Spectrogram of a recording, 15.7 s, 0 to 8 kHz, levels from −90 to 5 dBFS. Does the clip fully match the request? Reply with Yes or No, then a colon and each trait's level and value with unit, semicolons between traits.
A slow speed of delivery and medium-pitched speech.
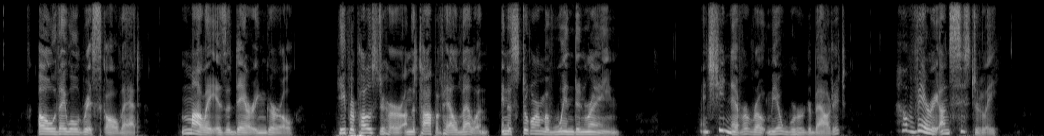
No: average, 150 wpm; medium, 145 Hz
